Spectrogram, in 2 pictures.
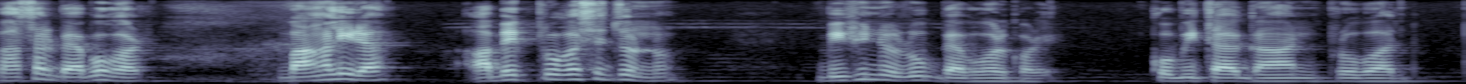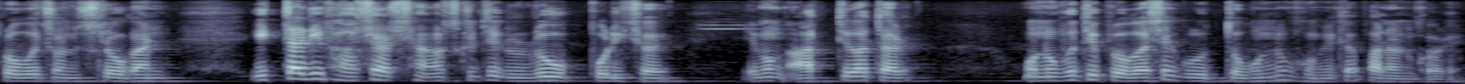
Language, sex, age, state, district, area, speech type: Bengali, male, 18-30, West Bengal, Hooghly, urban, spontaneous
